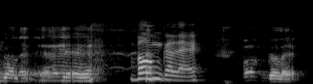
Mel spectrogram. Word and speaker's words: vongole: Vongole. Vongole. Am I right? Did I say it right? Vongole. Yeah. Vongole.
